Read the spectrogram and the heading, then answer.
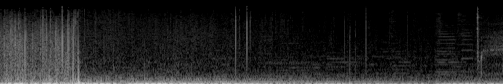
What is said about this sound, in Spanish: Se ve que nos gusta el sonido de la aguja sobre un viejo disco.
